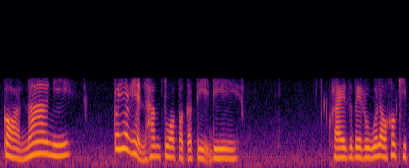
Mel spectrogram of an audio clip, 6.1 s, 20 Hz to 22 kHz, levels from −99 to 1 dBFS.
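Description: AMR comfort noise replaces the background at 4.48–4.74 s, 4.76–4.82 s, 4.84 s, 4.88 s and 4.92 s. Speech frames stopped and synthetic hiss was substituted. On a spectrogram this shows as smooth, uniform gaps.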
